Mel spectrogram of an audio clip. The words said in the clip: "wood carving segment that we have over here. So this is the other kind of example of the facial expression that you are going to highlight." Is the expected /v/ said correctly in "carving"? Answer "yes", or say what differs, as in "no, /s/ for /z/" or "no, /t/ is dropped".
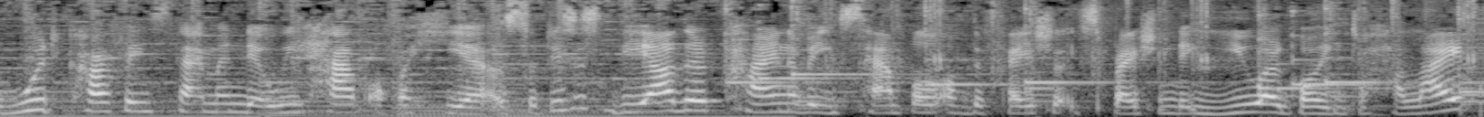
no, /f/ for /v/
